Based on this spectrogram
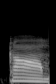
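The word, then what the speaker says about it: calm: সিএএলএম, কালম নয়, কাম মানে শান্ত।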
